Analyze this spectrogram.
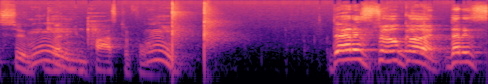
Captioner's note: applause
